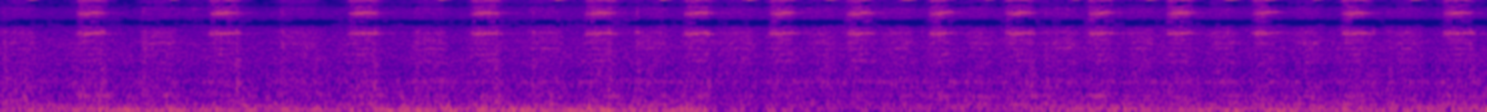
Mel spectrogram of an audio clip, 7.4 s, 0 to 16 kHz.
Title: Strange noise from 2020 explorer with cold engine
